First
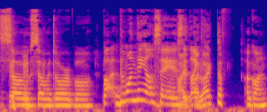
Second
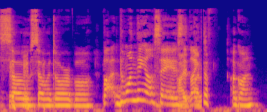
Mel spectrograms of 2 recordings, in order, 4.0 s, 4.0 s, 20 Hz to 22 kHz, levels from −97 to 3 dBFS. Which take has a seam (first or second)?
second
